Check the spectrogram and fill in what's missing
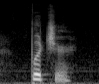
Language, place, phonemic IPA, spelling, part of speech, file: English, California, /ˈbʊt͡ʃɚ/, butcher, noun / verb / adjective, En-us-butcher.ogg
- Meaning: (noun) 1. A person who prepares and sells meat (and sometimes also slaughters the animals) 2. A brutal or indiscriminate killer 3. A look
